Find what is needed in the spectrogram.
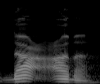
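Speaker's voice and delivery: na'ama slowly with the ayn sounding, no break; slow demo of na'ama without a stop; unpaused ayn. Shown as a demonstration. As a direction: glide through the ayn in na'ama. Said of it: "You don't pause".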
